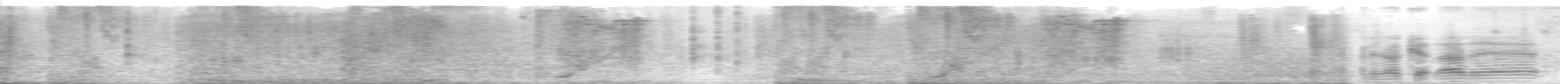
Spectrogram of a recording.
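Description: Loud crackling energy blasts whoosh and rumble.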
